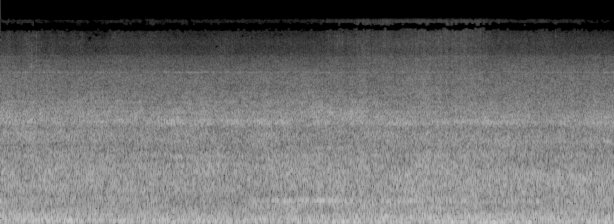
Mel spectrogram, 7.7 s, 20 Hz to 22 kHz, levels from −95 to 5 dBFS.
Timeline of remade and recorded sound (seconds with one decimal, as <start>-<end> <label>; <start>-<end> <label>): 0.0-0.6 recorded; 0.6-2.1 remade; 2.1-7.7 recorded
